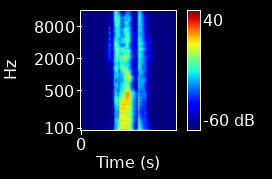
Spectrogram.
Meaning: 1. alternative spelling of Club 2. The continuation of a political party in the National Council of Austria and the parliament of an Austrian federal state, in other parliaments called Fraktion
- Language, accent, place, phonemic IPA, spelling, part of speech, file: German, Germany, Berlin, /klʊp/, Klub, noun, De-Klub.ogg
